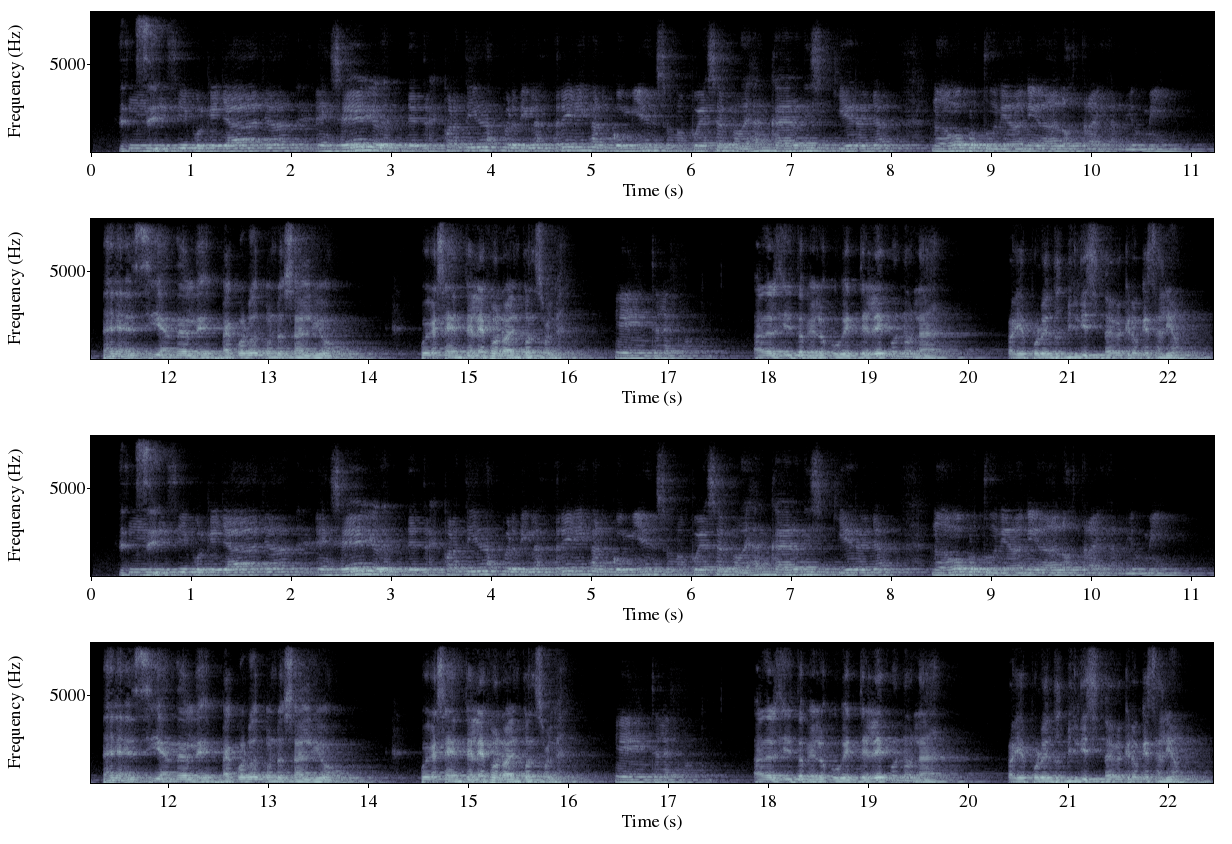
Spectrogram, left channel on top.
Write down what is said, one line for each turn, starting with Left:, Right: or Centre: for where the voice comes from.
Left: sí,
Right: Sí,
Left: sí, sí, porque ya, ya, de- en serio, de, de tres partidas perdí las tres al comienzo, no puede ser, no dejan caer ni siquiera ya, no dan oportunidad ni nada a los tryhard, Dios mío,
Right: <laughs> sí, ándale. Me acuerdo cuando salió. ¿Juegas en teléfono o en consola?
Left: Eh, en teléfono.
Right: Ándale, sí, también lo jugué en teléfono. La había por el 2019, creo que salió.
